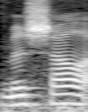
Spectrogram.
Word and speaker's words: Michelle: It's Michelle Allison Herman. That's M-I-C-H-E-L-L-E. Middle name is A-L-Y-S-O-N. Last name Herman, H-E-R-R-M-A-N.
